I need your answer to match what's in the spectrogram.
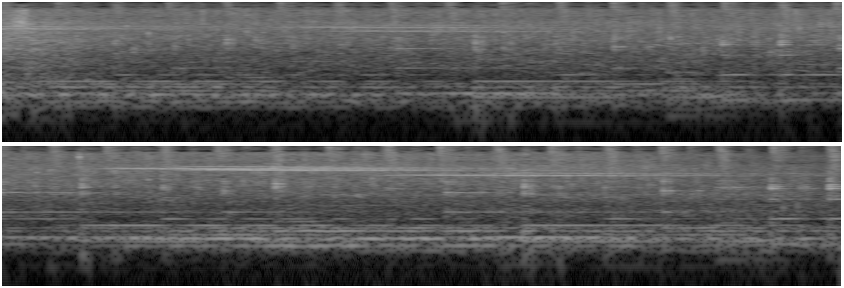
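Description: A steady, unbroken rush of a waterfall pouring into the overflow pools beneath it, which it feeds, a dense splashing hiss that holds at an even, moderate loudness throughout, with no voices.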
